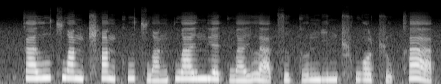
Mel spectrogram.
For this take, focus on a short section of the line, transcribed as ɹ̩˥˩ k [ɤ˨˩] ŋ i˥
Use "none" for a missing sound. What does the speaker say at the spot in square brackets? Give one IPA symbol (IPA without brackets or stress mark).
ɤ˥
